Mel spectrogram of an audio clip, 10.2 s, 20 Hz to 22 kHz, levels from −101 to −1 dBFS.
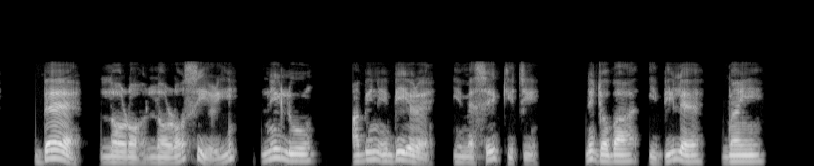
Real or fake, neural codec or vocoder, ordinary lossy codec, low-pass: real; none; none; 5.4 kHz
